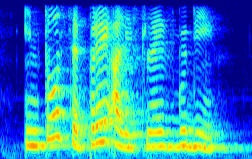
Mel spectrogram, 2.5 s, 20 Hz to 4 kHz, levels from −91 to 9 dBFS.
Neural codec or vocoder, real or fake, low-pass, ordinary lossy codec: none; real; 3.6 kHz; none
